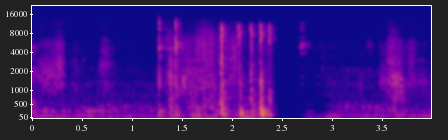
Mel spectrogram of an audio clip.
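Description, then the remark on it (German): Quick bursts of keyboard typing by someone with their microphone on, a cluster of sharp clicks and key taps in a fast uneven rhythm, with a brief silent gap before softer tapping resumes over faint room noise. “Wer hat hier das Mikro an? Den höre ich tippen.”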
